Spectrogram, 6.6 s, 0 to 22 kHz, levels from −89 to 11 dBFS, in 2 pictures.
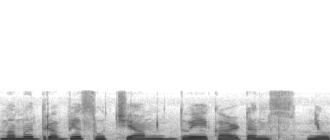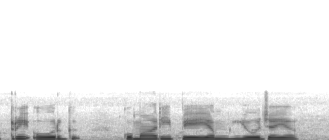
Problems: none marked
